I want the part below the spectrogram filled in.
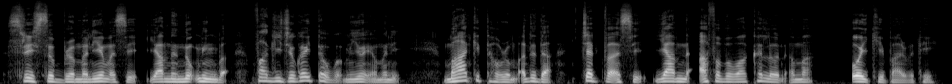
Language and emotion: Manipuri, happy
